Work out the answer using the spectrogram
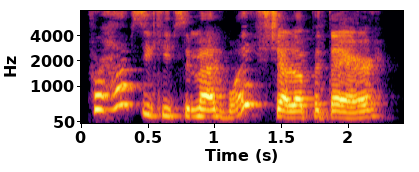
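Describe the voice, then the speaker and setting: A woman voicing a miserable young boy in a storybook reading, talking in an upset, wound-up way, her voice raised higher than her narration. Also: huge pitch swings, moderate pace, a little mellow. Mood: secretive. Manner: upset, wound up, near tears.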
